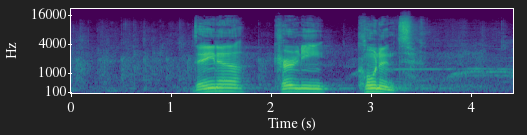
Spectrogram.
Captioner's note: graduates cheering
